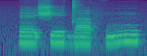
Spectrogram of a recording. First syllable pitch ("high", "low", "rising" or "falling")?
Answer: low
